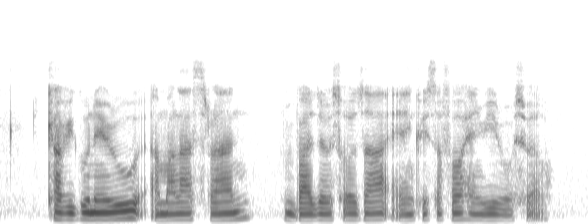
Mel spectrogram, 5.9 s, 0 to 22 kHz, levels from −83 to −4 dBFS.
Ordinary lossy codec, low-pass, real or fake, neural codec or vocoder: none; 7.2 kHz; real; none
